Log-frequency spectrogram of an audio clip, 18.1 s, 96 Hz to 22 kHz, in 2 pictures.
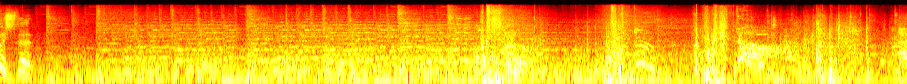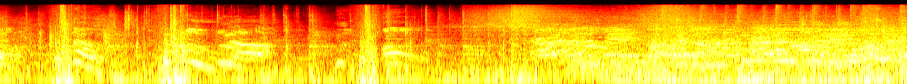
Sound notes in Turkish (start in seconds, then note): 6.0 Gerilim müziği; 6.0 İnliyorlar; 13.9 Hep bir ağızdan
